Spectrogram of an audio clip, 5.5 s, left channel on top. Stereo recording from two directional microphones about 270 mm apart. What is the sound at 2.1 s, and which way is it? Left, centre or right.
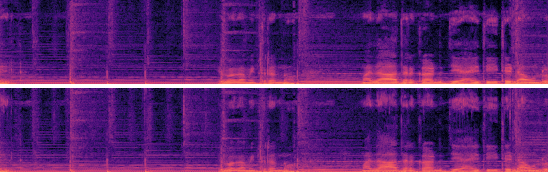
A man's voice, centre.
